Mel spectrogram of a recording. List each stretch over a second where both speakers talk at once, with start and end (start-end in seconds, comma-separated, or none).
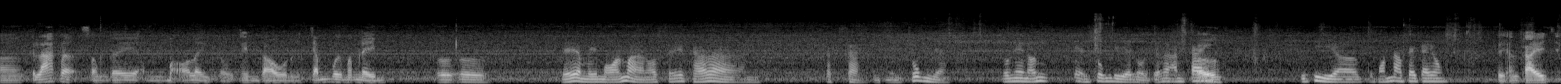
none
